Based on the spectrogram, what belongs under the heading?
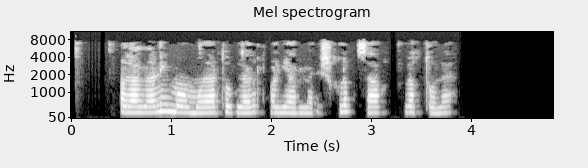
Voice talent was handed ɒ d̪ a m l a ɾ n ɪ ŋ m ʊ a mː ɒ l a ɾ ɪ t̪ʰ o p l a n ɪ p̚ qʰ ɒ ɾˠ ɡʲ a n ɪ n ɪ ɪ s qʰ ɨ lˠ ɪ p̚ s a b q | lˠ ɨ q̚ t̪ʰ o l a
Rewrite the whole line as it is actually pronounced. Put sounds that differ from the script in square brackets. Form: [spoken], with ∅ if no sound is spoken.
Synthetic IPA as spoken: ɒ d̪ a m l a ɾ n ɪ ŋ m ʊ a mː ɒ l a ɾ ɪ t̪ʰ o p l a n ɪ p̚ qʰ ɒ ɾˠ ɡʲ a n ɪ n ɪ ɪ [ʃ] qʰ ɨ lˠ ɪ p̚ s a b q | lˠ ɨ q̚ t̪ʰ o l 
